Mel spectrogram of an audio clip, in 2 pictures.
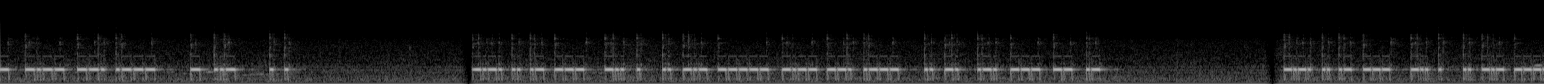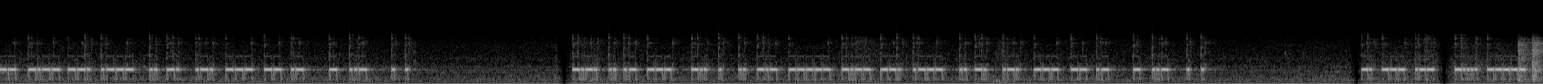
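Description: Morse code sidetone, a single tone of about 700 Hz keyed rapidly on and off by a Begali Sculpture single-lever paddle at high speed, 40 to 60 words per minute. It comes in four sending runs separated by short pauses, and the speed rises from run to run.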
